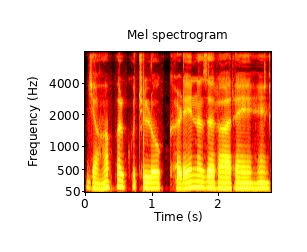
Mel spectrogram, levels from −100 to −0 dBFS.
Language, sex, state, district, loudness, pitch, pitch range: Hindi, male, Rajasthan, Jaipur, -18 LUFS, 115 Hz, 110-125 Hz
